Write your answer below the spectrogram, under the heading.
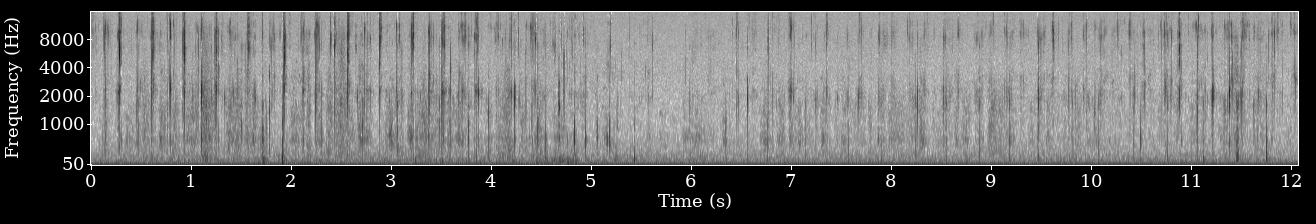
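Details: Kerry the cat eating, close-miked: a busy run of quick crunching and lapping clicks, thick in the first half, easing briefly mid-way, then resuming steadily against low background hum.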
